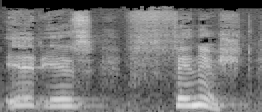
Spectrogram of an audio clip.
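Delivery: slow, high, emphatic cry; Jesus's triumphant cry. Acted. Preacher voices the statement's power, triumphant cry. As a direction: draw it out as a cry of victory. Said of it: "Can you hear him cry it out".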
